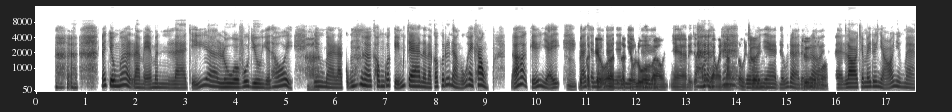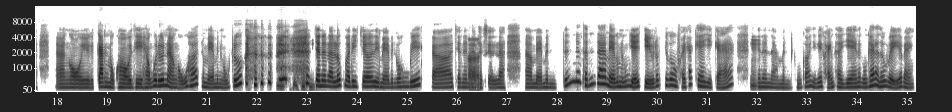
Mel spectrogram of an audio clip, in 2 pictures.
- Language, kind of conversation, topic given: Vietnamese, podcast, Bạn mô tả cảm giác ấm áp ở nhà như thế nào?
- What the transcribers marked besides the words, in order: laughing while speaking: "À"; tapping; laughing while speaking: "cũng, a"; laugh; laugh; laugh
